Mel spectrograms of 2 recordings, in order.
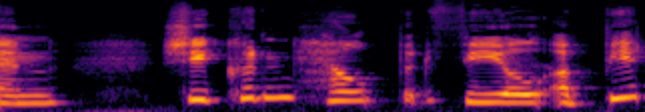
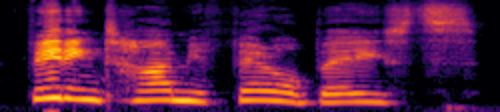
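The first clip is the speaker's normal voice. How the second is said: louder, playful call; loud announcement; 4 semitones higher, 5 dB louder than usual. A narrator's reading. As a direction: burst in announcing dinner. Barges in with food.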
